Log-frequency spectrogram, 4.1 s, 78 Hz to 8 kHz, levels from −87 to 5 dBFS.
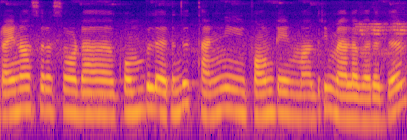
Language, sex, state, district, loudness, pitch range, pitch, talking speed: Tamil, female, Tamil Nadu, Kanyakumari, -15 LUFS, 180-210 Hz, 195 Hz, 130 wpm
